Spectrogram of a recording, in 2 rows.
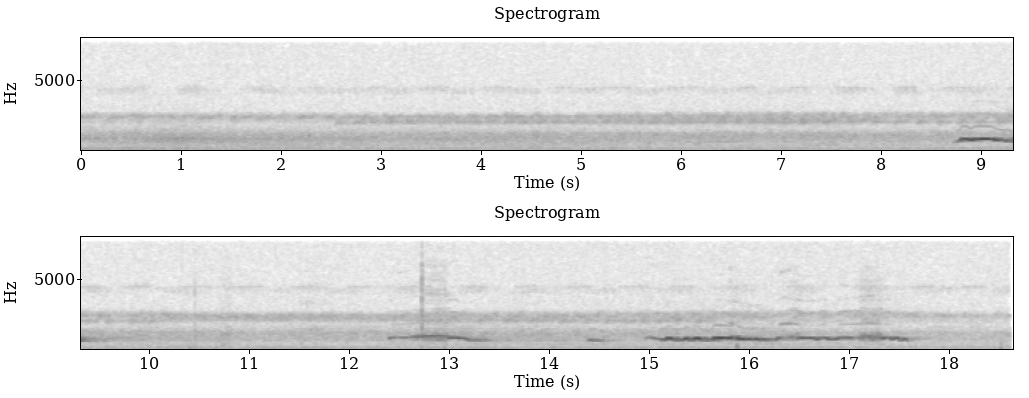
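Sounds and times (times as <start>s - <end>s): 
owl hooting: 8.8s - 9.7s, 12.4s - 13.7s, 14.4s - 17.8s.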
